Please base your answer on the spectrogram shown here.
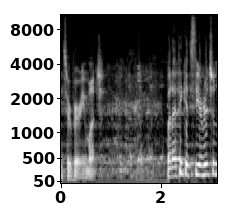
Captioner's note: audience laughs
